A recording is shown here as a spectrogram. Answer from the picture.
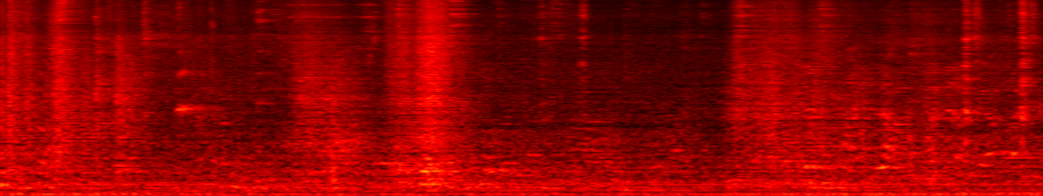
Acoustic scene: restaurant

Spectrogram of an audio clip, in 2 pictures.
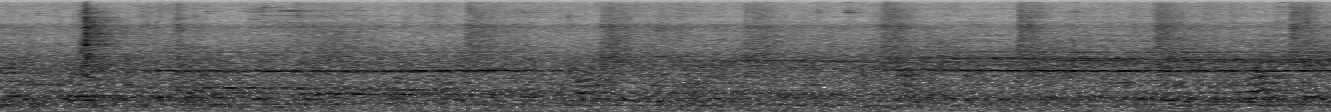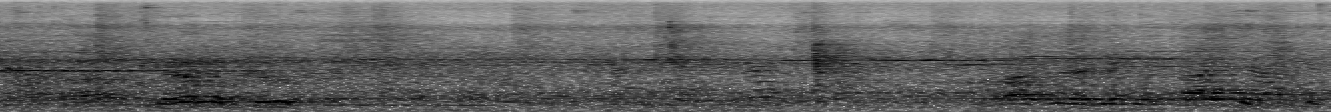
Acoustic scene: subway station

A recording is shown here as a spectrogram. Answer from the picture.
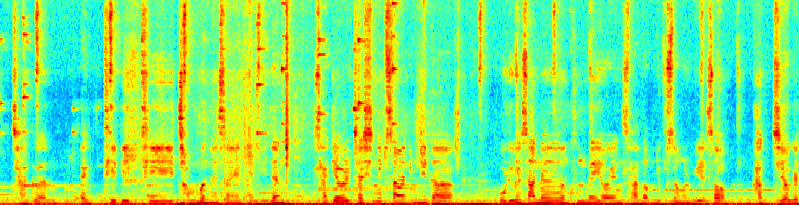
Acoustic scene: car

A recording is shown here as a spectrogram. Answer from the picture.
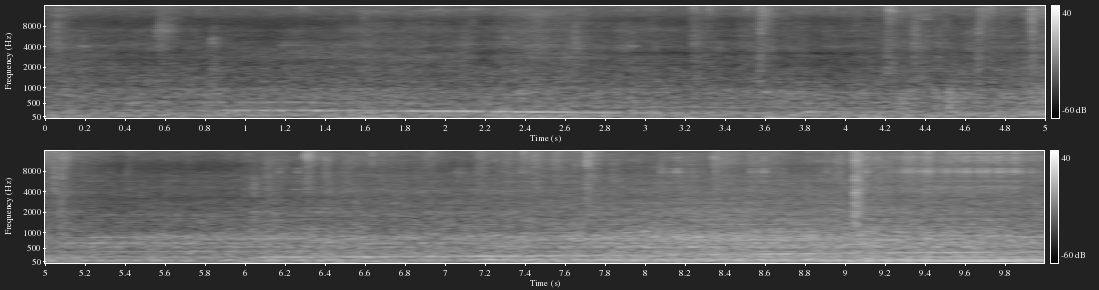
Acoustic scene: bus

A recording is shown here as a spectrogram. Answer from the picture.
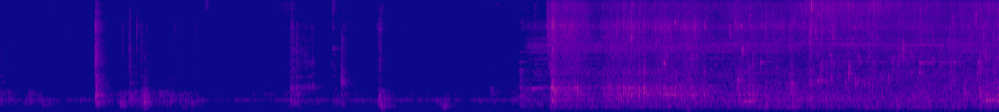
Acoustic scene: kitchen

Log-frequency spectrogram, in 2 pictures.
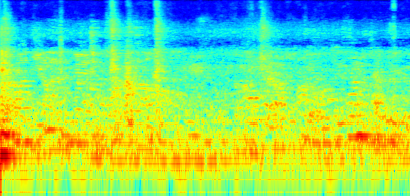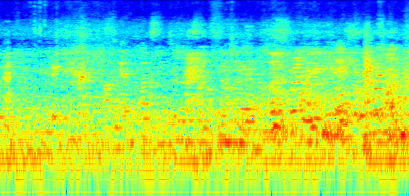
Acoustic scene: restaurant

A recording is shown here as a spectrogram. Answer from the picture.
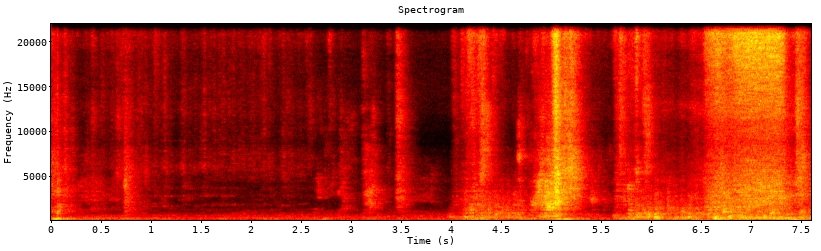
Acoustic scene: restroom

